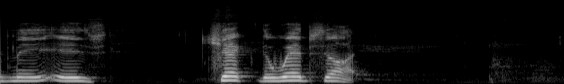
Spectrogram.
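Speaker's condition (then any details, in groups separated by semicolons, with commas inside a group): Cerebral palsy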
